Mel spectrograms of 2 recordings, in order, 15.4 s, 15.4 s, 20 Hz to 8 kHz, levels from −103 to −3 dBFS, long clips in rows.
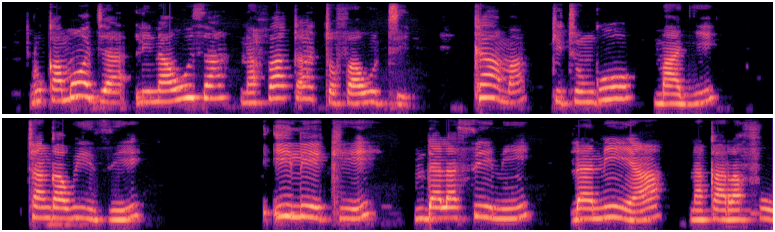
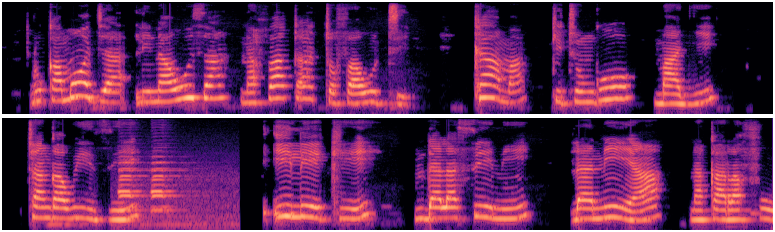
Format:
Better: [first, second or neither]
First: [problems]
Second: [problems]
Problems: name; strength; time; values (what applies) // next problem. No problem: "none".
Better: first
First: none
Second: background sound (Alarm / Truck); 5 dB below the speech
